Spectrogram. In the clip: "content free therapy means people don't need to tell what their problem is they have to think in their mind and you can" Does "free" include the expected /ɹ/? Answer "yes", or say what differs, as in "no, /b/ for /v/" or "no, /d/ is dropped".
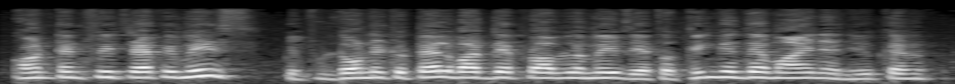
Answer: no, /ɹ/ is dropped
